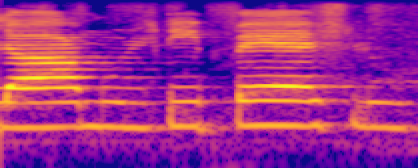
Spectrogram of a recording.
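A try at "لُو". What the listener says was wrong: लंबा करना है ना उल्टी पेश को,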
